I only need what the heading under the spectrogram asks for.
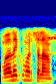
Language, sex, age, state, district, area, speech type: Kashmiri, male, 18-30, Jammu and Kashmir, Budgam, rural, conversation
